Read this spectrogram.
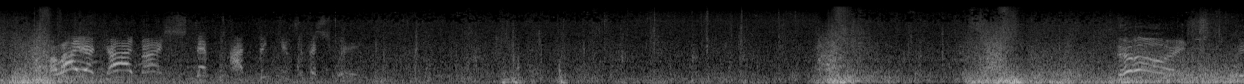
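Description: A torch flame crackles and hisses.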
